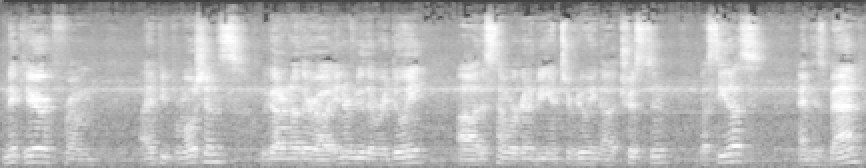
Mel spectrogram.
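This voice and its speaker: A man's voice: mid-range voice, fairly quick. Upbeat guy hosting an interview, sounds far off in an echoey room with an ac hum. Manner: upbeat, many "awesome" and "praise God" replies. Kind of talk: casual interview chat. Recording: echoey room, mic at a distance, background hum.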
